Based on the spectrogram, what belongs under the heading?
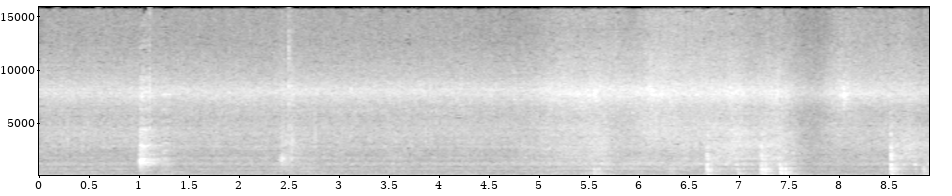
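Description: Chicken pieces, chopped tomato and spices sizzling in a non-stick wok, with a spatula clicking and scraping against the pan; the stirring picks up in the second half.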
